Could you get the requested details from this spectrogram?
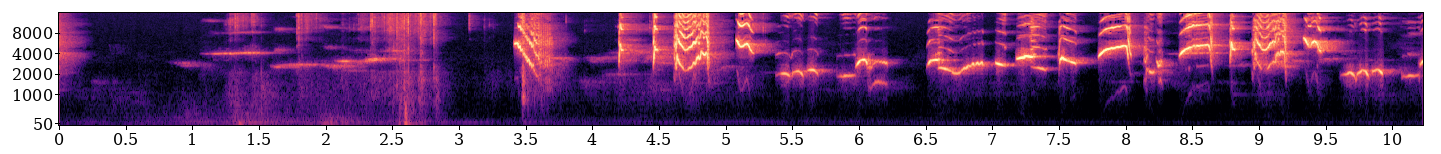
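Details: Oriental magpie-robin singing in response to another magpie-robin's song, apparently agitated. After a few seconds of near silence and a low thump, rapid varied whistled notes and sharp chirps tumble out in dense, high-pitched phrases.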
